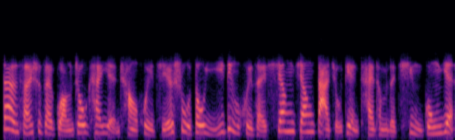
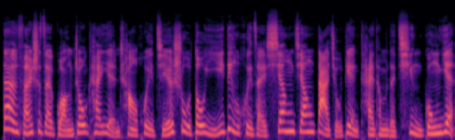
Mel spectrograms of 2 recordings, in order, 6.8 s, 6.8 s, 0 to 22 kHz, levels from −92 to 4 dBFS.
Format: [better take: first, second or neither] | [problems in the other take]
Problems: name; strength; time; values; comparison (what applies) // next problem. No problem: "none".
second | phone-call audio; nothing above 3.5 kHz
